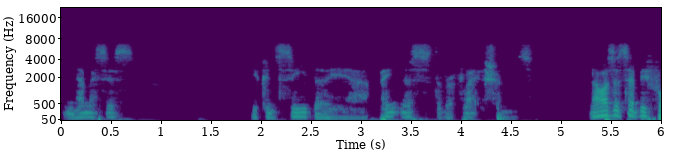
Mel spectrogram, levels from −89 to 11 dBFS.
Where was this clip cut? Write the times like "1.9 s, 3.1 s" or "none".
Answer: 1.3 s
